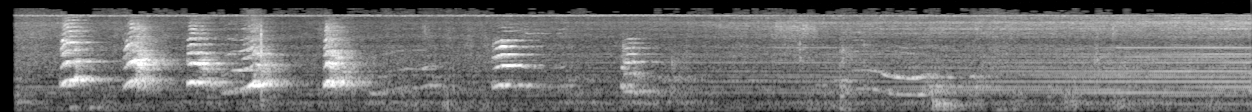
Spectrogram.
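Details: Cavalier King Charles Spaniel puppy named Lucy facing an electric shaver, giving a burst of about six sharp, high yappy barks, then a few softer yips and a sliding whine, over a steady electrical hum.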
